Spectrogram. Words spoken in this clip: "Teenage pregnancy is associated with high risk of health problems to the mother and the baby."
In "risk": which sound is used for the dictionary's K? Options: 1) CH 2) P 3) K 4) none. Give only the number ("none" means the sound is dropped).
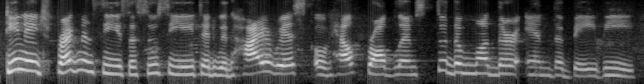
3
